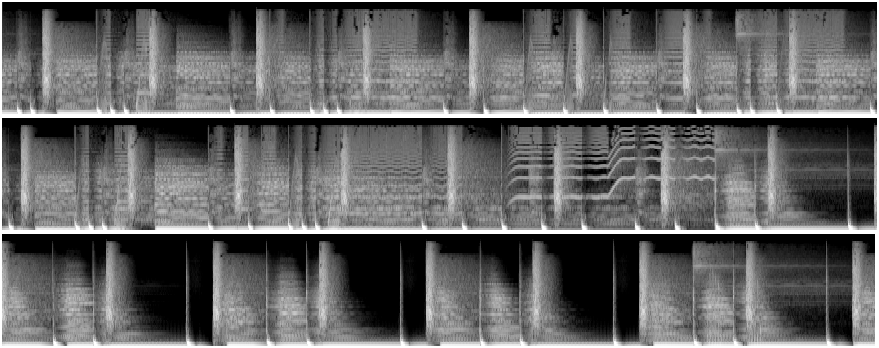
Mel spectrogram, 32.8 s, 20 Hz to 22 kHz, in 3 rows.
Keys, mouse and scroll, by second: 1.3-1.6 alt+scroll up 2, 2.1 scroll down 1, 2.6 scroll down 1, 2.8 scroll up 1, 3.6 scroll down 1, 4.5-4.9 scroll down 1, 5.4-5.7 scroll up 1, 6.0 click, 6.9 ctrl+shift+s, 8.8 click, 14.4-15.7 typing, 17.2 alt+scroll down 1, 17.8 alt+scroll up 1, 19.0 click, 27.0 scroll down 1, 28.0 click.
